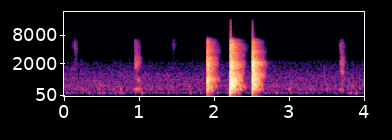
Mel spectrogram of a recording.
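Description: Tarot cards being handled: three sharp slaps in quick succession about two seconds in, roughly a third of a second apart, with a few faint card clicks before and after.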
